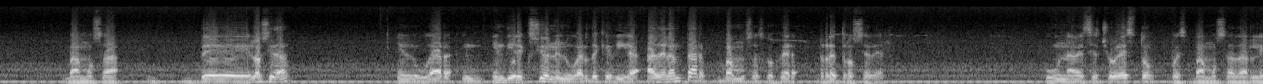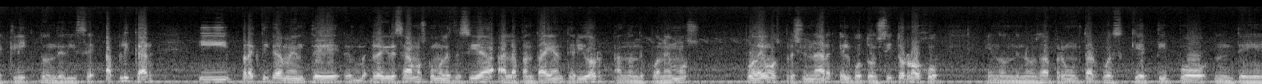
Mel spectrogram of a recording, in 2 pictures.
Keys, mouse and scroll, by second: 2.3 click, 6.4 click, 22.9 click.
